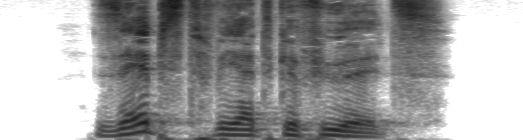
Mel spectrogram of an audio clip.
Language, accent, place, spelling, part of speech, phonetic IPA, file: German, Germany, Berlin, Selbstwertgefühls, noun, [ˈzɛlpstveːɐ̯tɡəˌfyːls], De-Selbstwertgefühls.ogg
- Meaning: genitive singular of Selbstwertgefühl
